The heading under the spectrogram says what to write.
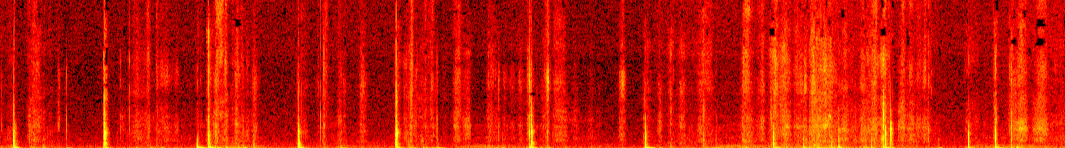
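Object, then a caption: Silicone pop-it fidget toy. Long nails and fingertips press, pop and tap the hollow bubbles of a flat, rainbow apple-shaped silicone pop-it fidget toy held close to the mic. Sharp, dry pops and clicks with a low, muffled thump land at an irregular pace. Softer scratchy taps and rustles fill the gaps between them.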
